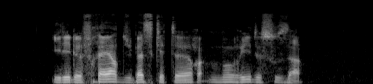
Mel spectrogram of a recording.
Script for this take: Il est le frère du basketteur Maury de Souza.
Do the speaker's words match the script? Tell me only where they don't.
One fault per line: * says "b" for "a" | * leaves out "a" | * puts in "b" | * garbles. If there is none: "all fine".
all fine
